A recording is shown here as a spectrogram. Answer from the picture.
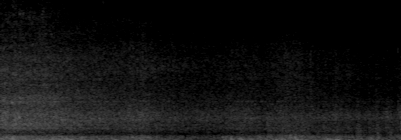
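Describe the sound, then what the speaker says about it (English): Model trains run around a layout track, a steady rolling rumble with soft rhythmic clicking that swells slightly near the end, close and continuous with no talking. "Take a look at these trains, ladies and gentlemen. They're running nice and smooth."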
